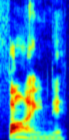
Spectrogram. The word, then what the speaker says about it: fine: It smelled fine. fine 발음할 때 F는 윗니가 아랫입술 바로 뒤쪽에 가볍게 닿아서 바람 소리가 확실하게 느껴지게 해주시는 게 포인트예요. fine, fine, fine 아니고 fine 이렇게요.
